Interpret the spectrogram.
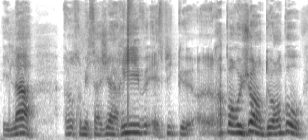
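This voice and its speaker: A man's voice: sits high, brisk, darkish tone, breathy edge. A man casually recapping a manga chapter in a rambling, loose way, leaning on filler phrases. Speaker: manga reviewer.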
